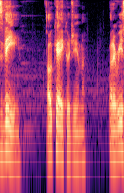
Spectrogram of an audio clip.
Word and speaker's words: V: It's not 5, it's V.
